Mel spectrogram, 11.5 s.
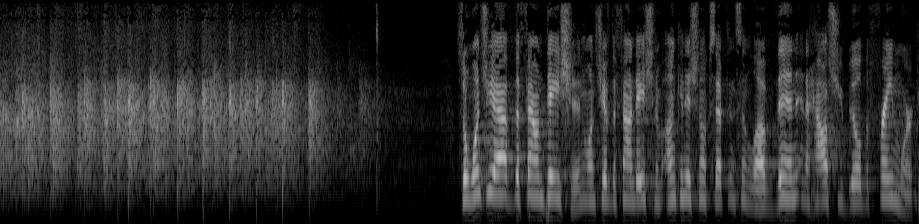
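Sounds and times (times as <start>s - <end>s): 
audience applause: 0.0s - 4.6s
speech: 5.8s - 11.4s.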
